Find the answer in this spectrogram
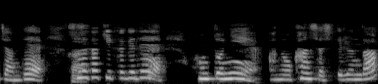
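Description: Speaking with an Akita accent, a woman moves at a fairly quick pace. Her pitch varies in an ordinary way. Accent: Akita dialect (Akita-ben). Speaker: podcaster promoting Akita dialect. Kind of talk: casual chat.

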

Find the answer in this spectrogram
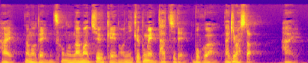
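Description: A man speaks at a fairly quick pace with a fairly low pitch. His dark, mellow tone is somewhat breathy. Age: 30s. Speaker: music fan podcaster. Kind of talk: casual solo talk. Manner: halting, many fillers.

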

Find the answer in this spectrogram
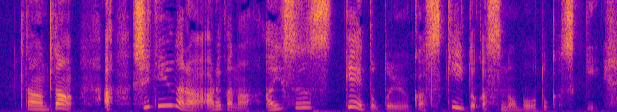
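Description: A woman's fairly quick speech with big swings in loudness. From Kansai, Japan. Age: 20s. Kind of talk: solo casual talk. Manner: casual, frequent laughter.

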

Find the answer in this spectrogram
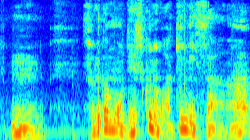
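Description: A man talks at a fairly slow pace with very wide pitch swings. Noticeable background noise runs underneath. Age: 40s. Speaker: podcaster. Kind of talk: casual monologue. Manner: halting, many fillers.

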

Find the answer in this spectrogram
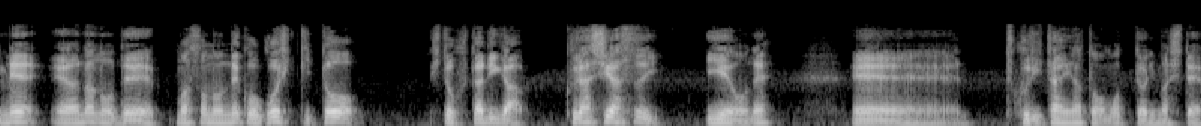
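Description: An ordinary speaking voice from a man at medium pitch, fairly slow pace and ordinary pitch variation, over a quiet background. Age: 40s. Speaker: podcast host and blogger. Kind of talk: casual solo talk. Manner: filler-heavy, relaxed.

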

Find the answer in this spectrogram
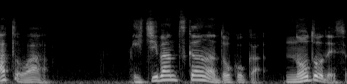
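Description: A fairly slow-paced man's voice with vocal fry and very wide pitch swings. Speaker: app radio show host. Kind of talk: solo talk monologue.

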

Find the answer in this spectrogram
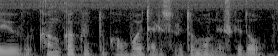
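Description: With ordinary pitch variation, the man's voice comes out somewhat breathy. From Japan, Nagoya. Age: 40s. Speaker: podcaster. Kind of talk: solo monologue. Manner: halting, many fillers.

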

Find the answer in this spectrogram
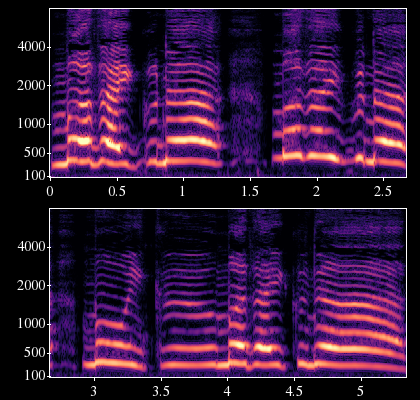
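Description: A high-pitched put-on character voice at a very slow pace. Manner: playful; joking.

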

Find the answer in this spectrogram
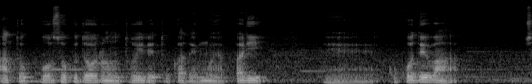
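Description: Very deep and low in pitch, a man speaks at a moderate pace with ordinary pitch variation, audible room echo and noticeable background noise. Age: 50s. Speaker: podcaster and civil engineer. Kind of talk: casual solo talk. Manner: hesitant, many fillers.

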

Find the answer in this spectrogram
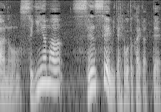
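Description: This man's tone is dark and mellow, with some breathiness. His intonation moves in a lively way. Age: 50s. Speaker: railway writer. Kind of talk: casual monologue. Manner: chatty with laughter.

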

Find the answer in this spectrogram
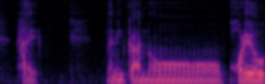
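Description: On a very clean recording with a silent background, a man with a very deep, low pitch speaks at a very slow pace with ordinary pitch variation. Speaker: professional wrestler. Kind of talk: casual monologue. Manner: hesitant fillers.

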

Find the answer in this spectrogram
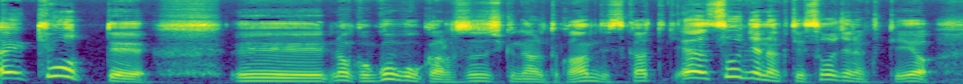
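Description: A man's very fast speech, dry and close with no echo. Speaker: solo podcaster and comedian. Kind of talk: casual solo monologue. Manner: halting, many fillers; cheerful, laughing.

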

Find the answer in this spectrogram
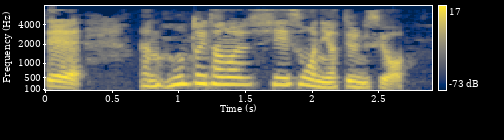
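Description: Her voice is somewhat breathy as this woman talks at a very fast pace. The pitch swings very widely. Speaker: violinist and podcast co-host. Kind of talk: casual chat. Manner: hesitant, many fillers; lively.

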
